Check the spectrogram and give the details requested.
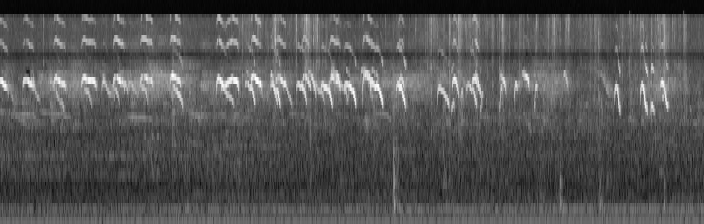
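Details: Serama chicks cheeping irregularly, high arched peeps coming in uneven bursts and pauses, a few soft clicks or taps between, all over a constant low hum.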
